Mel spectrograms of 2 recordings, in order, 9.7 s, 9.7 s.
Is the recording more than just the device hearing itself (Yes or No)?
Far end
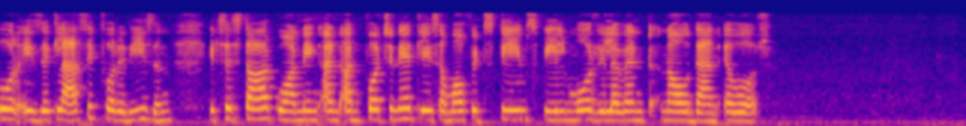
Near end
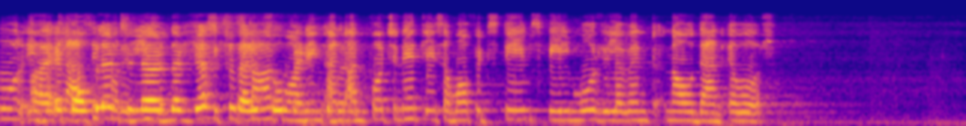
Yes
